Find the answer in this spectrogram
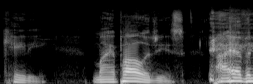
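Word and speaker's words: Cady: Her name is Caddy. Catty Herren. Where are you, Caddy? That's me. It's pronounced like Katie.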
